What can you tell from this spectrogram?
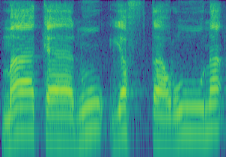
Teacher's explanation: عنہم ما کانوا یفترون. یفترون میں را پر پیش ہے, را پر زبر یا پیش ہو تو پر پڑھتے ہیں, زیر ہو تو باریک پڑھتے ہیں, یہاں پر کر کے پڑھا جائے گا.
